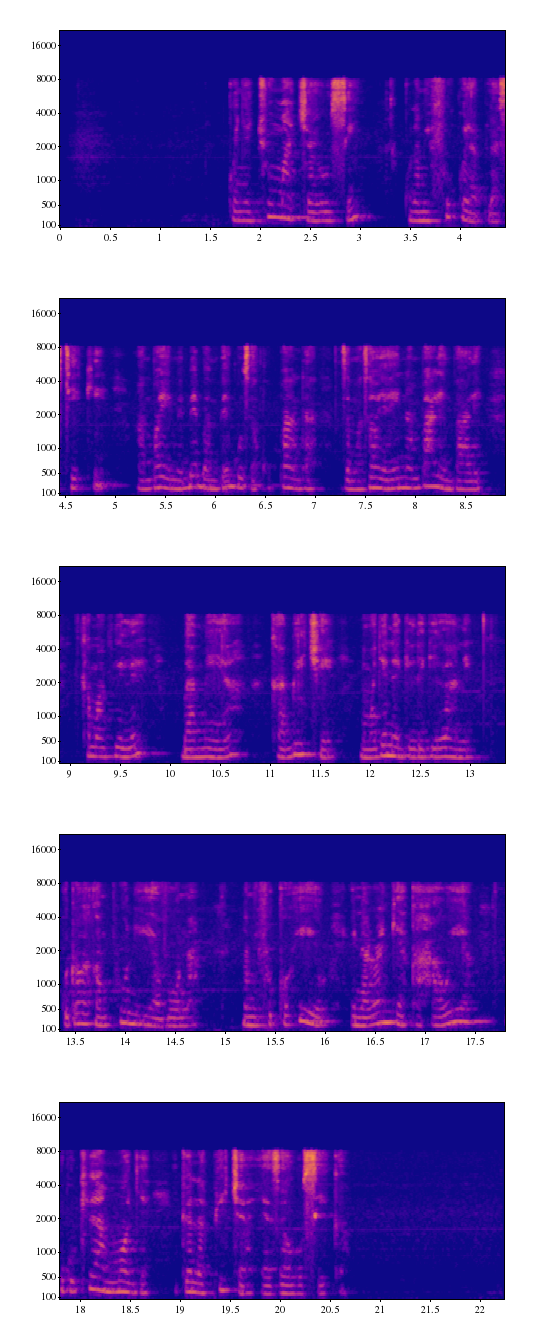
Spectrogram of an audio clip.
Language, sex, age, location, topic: Swahili, female, 25-35, Dar es Salaam, agriculture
